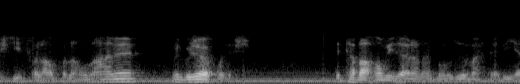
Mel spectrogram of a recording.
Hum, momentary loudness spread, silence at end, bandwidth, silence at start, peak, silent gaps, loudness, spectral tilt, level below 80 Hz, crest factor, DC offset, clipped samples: 50 Hz at -45 dBFS; 18 LU; 0 s; 4.1 kHz; 0 s; -6 dBFS; none; -28 LUFS; -11.5 dB/octave; -52 dBFS; 20 dB; under 0.1%; under 0.1%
